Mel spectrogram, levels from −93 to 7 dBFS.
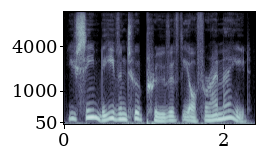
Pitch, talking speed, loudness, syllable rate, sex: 145 Hz, 250 wpm, -17 LUFS, 6.6 syllables/s, male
